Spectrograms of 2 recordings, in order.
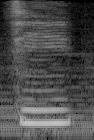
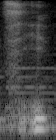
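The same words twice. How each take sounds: First: The tone stays high and level. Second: The tone dips low and then rises. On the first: It means almost. "il peut aussi prononcer comme premier ton" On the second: It means how many. "si on prononce au troisième ton"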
